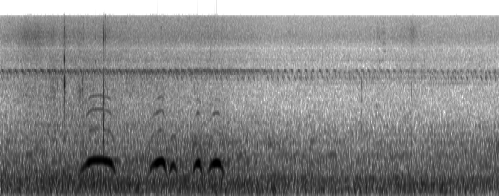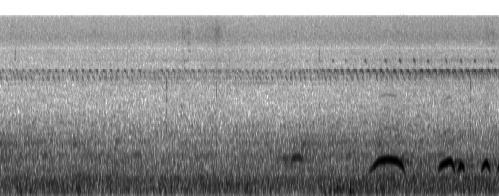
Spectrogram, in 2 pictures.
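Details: Desert tawny owl, one of a calling pair in a remote part of the Judean Desert, Israel, giving soft, mellow hoots in short bursts of three or four, one near the start and another near the end, over a steady hiss of wind.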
